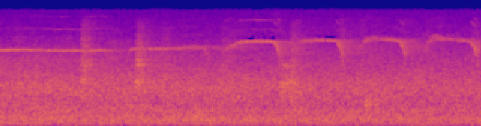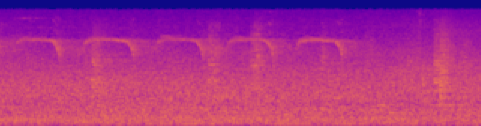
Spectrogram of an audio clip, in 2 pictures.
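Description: A songbird singing: a long high whistled note held about two seconds, rising slightly, then a run of about nine short high notes at a steady pace, each dropping in pitch at its end. A few faint clicks sound in between over steady background noise.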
